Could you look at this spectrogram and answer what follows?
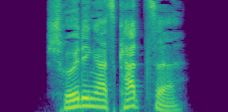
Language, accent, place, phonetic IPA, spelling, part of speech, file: German, Germany, Berlin, [ˌʃʁøːdɪŋɐs ˈkat͡sə], Schrödingers Katze, noun, De-Schrödingers Katze.ogg
- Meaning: Schrödinger's cat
